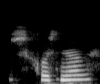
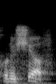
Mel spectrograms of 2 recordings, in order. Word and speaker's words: Khrushchev: el líder soviético Nikita Khrushchev, Khrushchev, Khrushchev, Khrushchev le propuso a Nikita, su sí, se diría Nikita Khrushchev. Es ruso, yo tampoco Nikita, sé pronunciarlo muy bien, pero creo que es ah, así.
